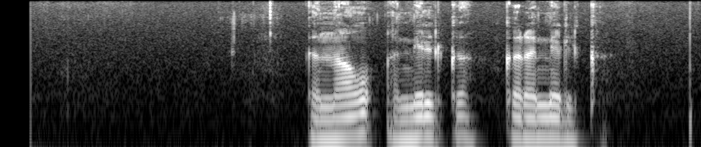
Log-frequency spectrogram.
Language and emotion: Russian, neutral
